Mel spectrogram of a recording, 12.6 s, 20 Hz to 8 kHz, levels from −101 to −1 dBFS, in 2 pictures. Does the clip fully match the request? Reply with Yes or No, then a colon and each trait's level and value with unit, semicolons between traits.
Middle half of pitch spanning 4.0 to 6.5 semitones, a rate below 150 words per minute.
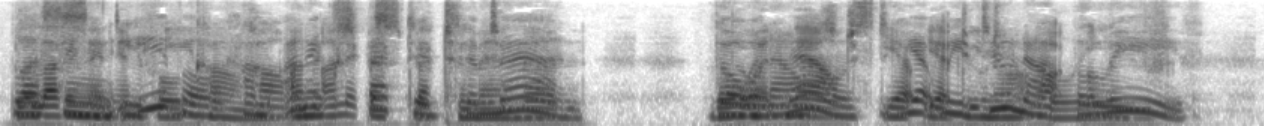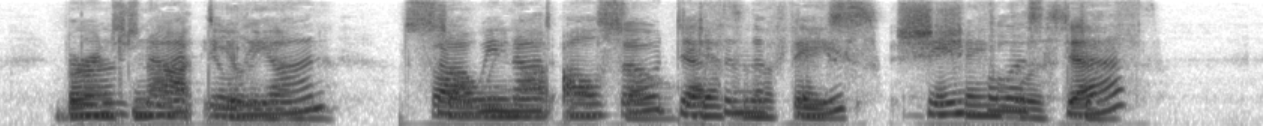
Yes: average, 4.3 semitones; slow, 135 wpm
